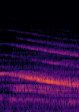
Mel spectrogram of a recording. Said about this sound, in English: I'm right off of Amsterdam Avenue, which is the thoroughfare to the hospital. So, to Mount Sinai. Here we go. Hear it? That's a normal siren.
